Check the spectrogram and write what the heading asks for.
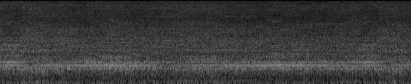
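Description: Hand-held hair dryer running steadily, a rush of air with a constant whine, as it blow-dries thick natural hair.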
